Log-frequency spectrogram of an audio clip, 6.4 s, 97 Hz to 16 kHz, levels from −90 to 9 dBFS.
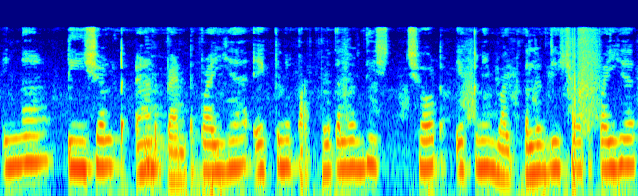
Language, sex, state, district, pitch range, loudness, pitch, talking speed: Punjabi, male, Punjab, Kapurthala, 190-210 Hz, -16 LUFS, 200 Hz, 190 wpm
